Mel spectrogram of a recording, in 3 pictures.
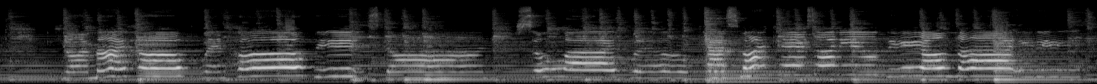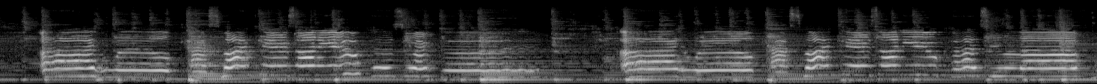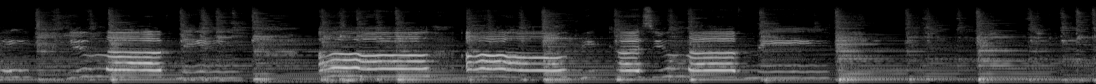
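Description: A woman singing a worship song while strumming an acoustic guitar, on B minor, G, D and A chords in a key transposed down two steps. The voice comes in phrases a few seconds long with short breaks, over continuous strumming.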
